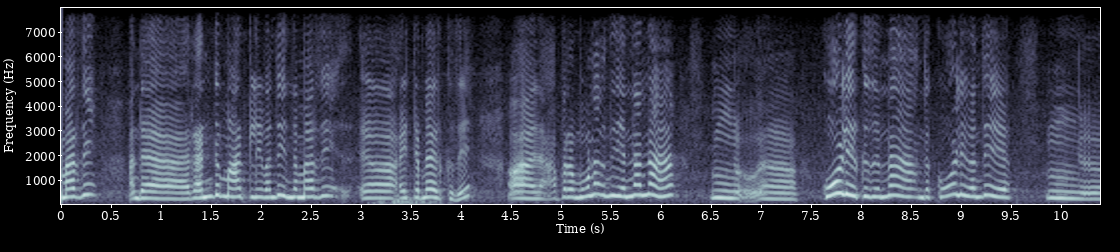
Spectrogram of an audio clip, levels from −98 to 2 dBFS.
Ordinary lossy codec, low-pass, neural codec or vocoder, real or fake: none; none; none; real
